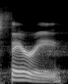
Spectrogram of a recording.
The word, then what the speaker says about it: Fieri: The correct pronunciation is Ferry, but he says it's Fetty.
